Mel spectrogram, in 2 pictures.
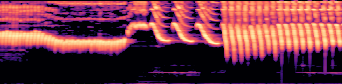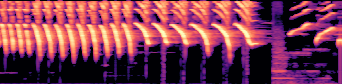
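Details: Canary singing close and rapid to coax a silent bird: a long steady buzzy trill that drops slightly in pitch, then looping whistles and a very fast run of sharp falling chirps, with a brief low knock near the end.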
